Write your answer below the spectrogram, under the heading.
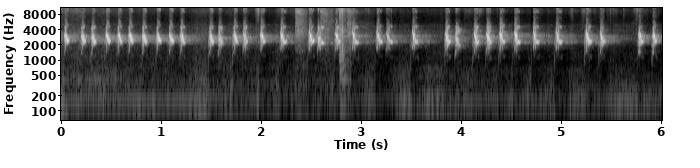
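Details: Energetic ngekek from a yellow-vented bulbul kept for bird training: crisp, bright chattering notes in rapid bursts of eight to ten, separated by short pauses, with one brief scratchy noise near the middle.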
